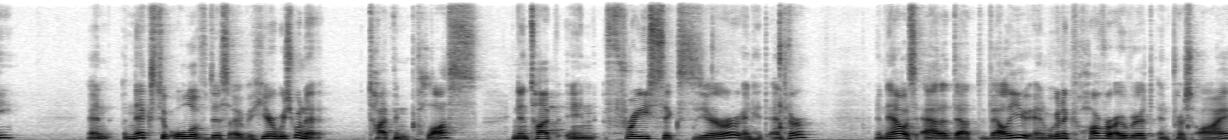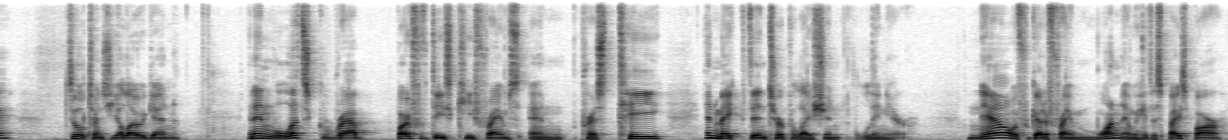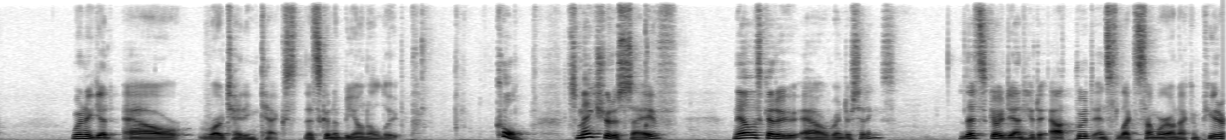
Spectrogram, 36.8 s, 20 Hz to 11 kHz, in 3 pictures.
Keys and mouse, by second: 11.6 i, 15.8-17.0 drag, 18.1 t, 21.5-22.5 drag, 23.2 space, 28.2 space, 28.7 n, 29.9 ctrl+s, 30.0 ctrl+s, 30.2 ctrl+s, 30.7 shift+Left.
